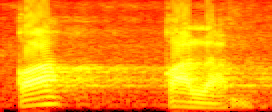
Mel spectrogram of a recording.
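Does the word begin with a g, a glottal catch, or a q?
q. The word begins with a deep back q sound. This is the standard classical form.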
